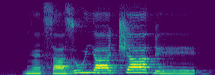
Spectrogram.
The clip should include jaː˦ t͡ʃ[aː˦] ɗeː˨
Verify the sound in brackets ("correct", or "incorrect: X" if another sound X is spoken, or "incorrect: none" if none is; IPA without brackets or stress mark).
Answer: correct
